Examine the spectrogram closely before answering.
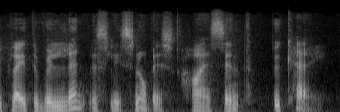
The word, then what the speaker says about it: Bucket: the relentlessly snobbish Hyacinth Bouquet, even though it was spelt as bucket, we all said bouquet, as her character pronounced it.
